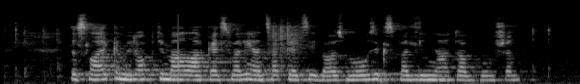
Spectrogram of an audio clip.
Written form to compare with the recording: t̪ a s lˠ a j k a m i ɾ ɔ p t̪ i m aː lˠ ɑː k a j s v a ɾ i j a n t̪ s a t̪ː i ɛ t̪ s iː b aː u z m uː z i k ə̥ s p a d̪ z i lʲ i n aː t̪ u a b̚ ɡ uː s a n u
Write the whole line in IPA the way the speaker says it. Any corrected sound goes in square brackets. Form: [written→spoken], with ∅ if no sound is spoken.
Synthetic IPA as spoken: t̪ a s lˠ a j k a m i ɾ ɔ p t̪ i m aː lˠ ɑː k a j s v a ɾ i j a n t̪ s a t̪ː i ɛ t̪ s iː b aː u z m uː z i k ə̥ s p a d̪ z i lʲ i n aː t̪ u a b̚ ɡ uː [s→ʃ] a n u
